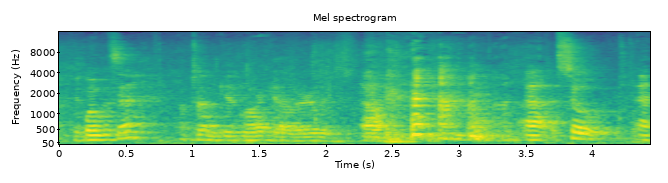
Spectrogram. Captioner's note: laughter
